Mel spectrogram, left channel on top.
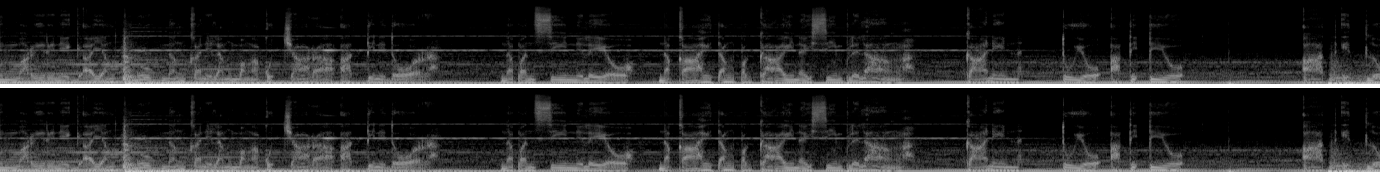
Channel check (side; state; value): both; identical; correlation 1.00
